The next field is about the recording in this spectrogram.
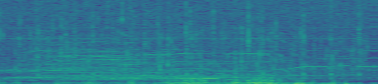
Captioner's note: crowd cheers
